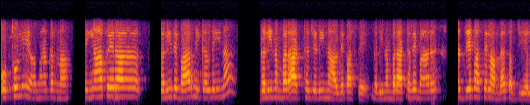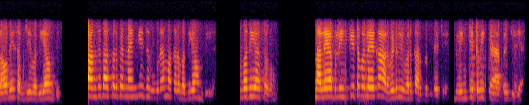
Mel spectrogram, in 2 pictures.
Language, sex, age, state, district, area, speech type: Punjabi, female, 30-45, Punjab, Amritsar, urban, conversation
